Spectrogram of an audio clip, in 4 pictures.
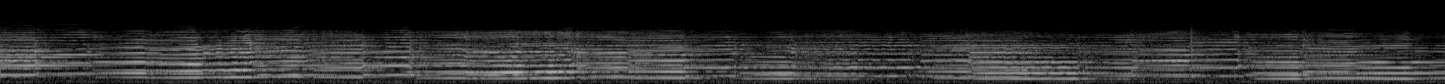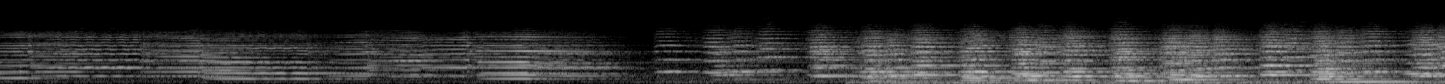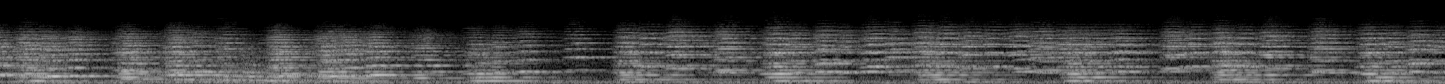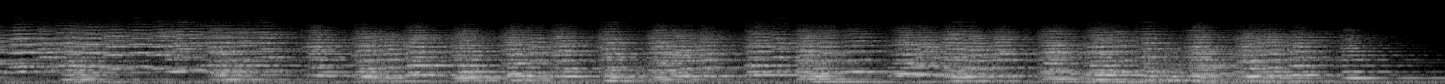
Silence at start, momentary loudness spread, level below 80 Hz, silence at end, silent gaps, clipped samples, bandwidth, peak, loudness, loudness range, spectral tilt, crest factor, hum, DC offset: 0 s; 13 LU; -48 dBFS; 0 s; none; under 0.1%; 14 kHz; -6 dBFS; -25 LUFS; 10 LU; -5.5 dB/octave; 20 dB; none; under 0.1%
